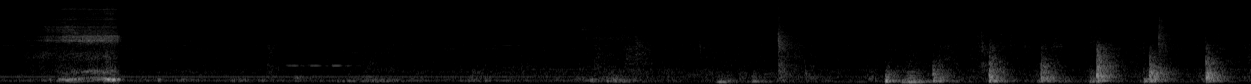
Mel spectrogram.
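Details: Soft, regular snoring breaths in the second half, after a few quiet rustles; an ordinary sleeping snore.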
